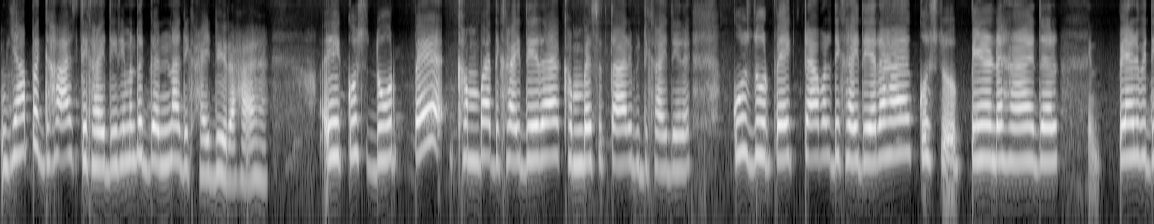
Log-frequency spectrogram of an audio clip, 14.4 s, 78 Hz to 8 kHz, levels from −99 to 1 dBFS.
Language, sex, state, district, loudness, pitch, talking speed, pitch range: Hindi, female, Uttar Pradesh, Jyotiba Phule Nagar, -14 LUFS, 295 Hz, 200 wpm, 285-320 Hz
